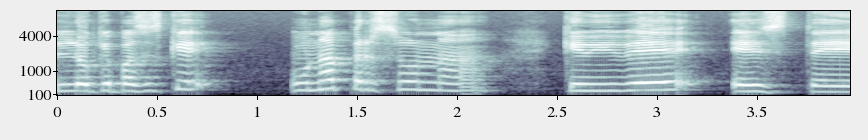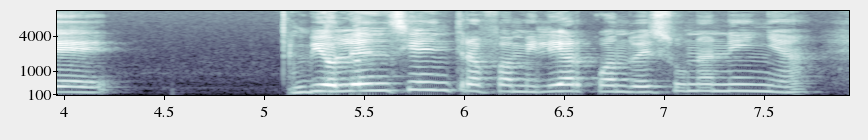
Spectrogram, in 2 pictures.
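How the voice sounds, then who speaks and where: A woman with a Mexican accent recounting her own story as an anonymous podcast guest, halting and often trailing off softly while she searches for words. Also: fairly high pitch, creaky. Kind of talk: personal testimony on a podcast.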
